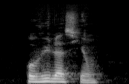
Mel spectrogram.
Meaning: ovulation
- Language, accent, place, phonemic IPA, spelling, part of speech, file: French, France, Lyon, /ɔ.vy.la.sjɔ̃/, ovulation, noun, LL-Q150 (fra)-ovulation.wav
